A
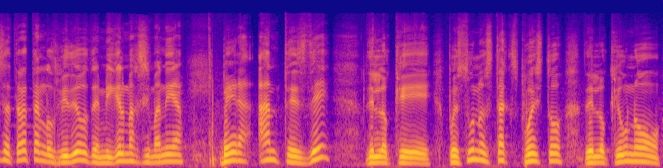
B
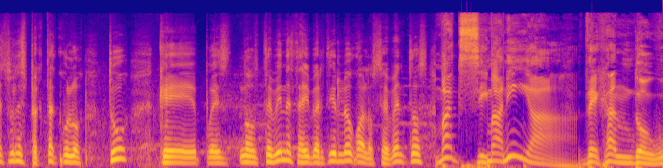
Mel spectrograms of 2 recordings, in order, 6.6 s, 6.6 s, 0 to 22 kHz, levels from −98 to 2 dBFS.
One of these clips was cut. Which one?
B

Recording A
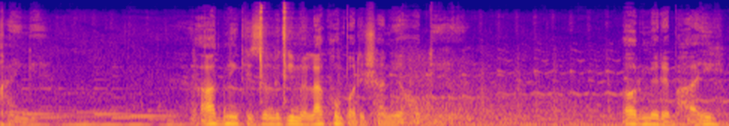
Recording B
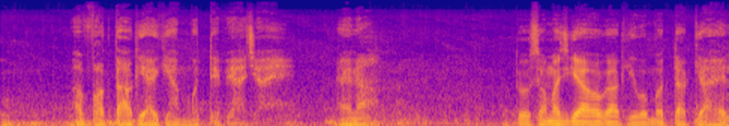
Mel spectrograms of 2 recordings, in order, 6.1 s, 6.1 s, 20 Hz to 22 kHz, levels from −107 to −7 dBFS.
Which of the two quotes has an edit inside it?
A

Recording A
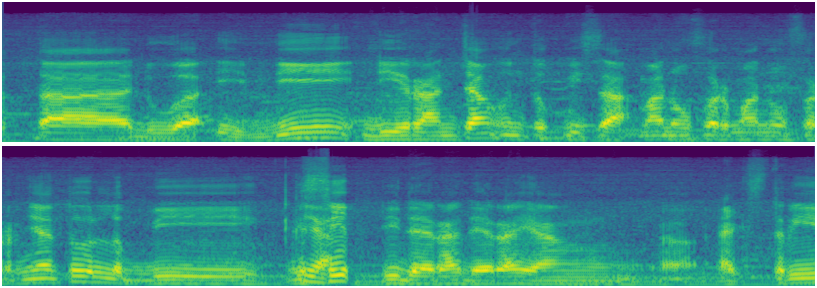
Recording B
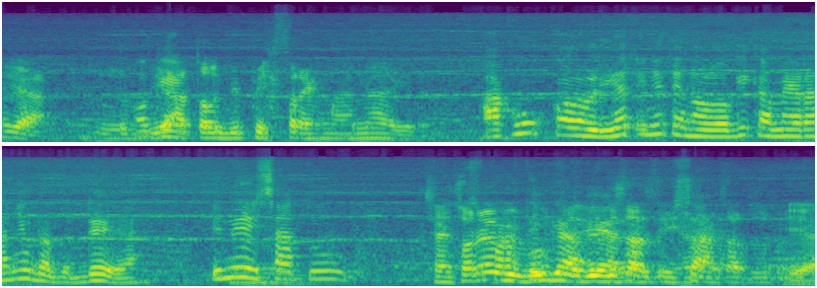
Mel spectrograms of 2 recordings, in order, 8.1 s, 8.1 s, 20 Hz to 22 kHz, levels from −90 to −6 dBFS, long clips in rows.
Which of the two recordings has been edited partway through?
A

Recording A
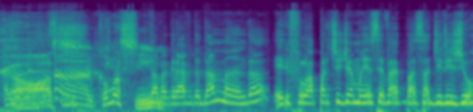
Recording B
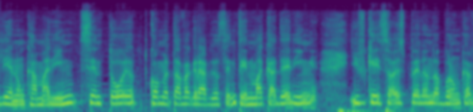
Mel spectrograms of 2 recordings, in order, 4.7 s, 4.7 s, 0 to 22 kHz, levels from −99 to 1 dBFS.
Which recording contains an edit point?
A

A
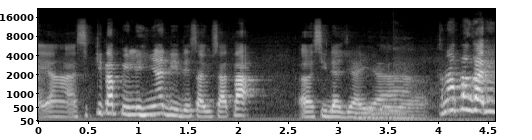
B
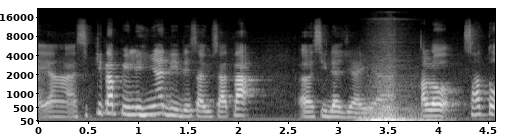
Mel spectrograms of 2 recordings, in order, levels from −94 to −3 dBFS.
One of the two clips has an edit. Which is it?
B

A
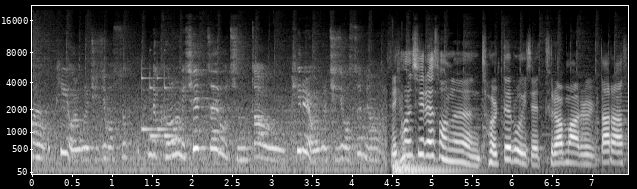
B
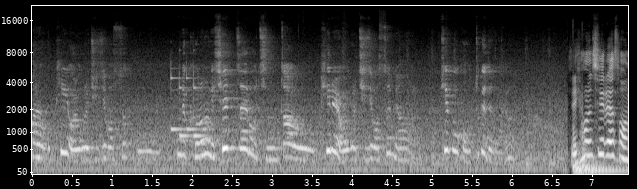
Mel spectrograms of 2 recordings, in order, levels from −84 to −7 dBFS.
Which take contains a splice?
A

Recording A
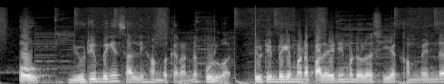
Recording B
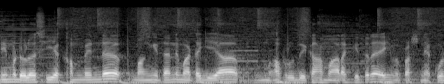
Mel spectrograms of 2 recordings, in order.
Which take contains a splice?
A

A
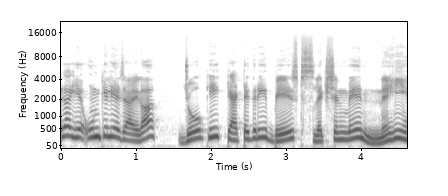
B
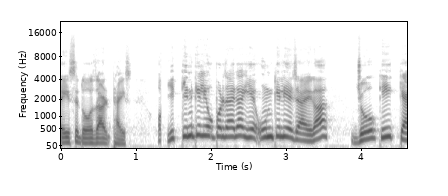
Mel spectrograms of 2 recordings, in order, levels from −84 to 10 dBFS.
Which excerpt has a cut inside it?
B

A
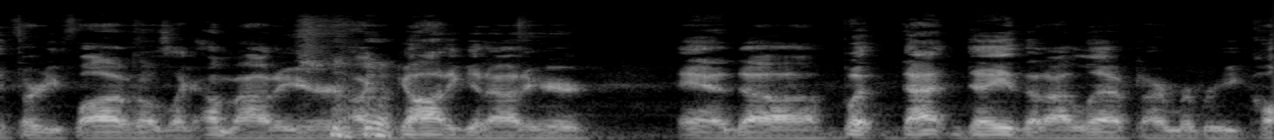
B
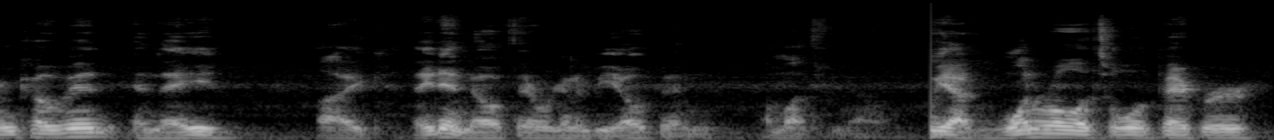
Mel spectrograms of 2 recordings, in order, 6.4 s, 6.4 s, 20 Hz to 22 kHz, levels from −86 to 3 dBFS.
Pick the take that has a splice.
B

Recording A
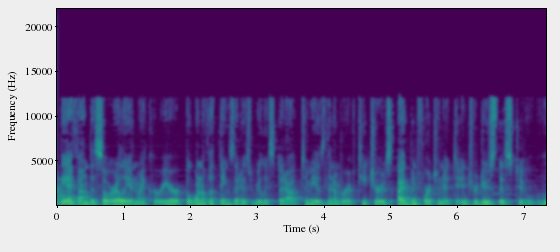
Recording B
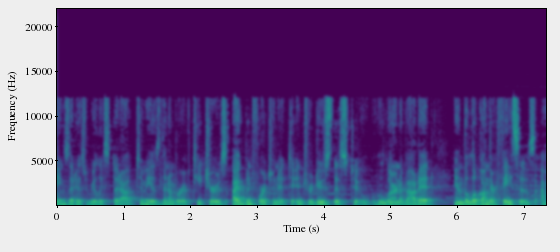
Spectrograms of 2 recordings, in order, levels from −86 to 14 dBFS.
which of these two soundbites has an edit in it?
B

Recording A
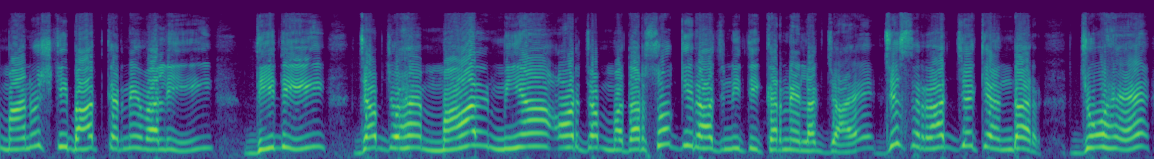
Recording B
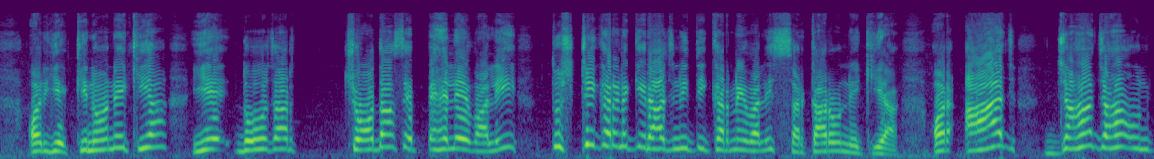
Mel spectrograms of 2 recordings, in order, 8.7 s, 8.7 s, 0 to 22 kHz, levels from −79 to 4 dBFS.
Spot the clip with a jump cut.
A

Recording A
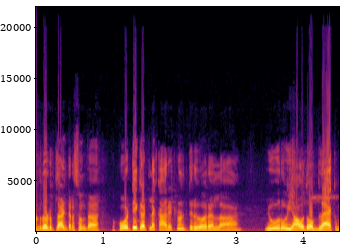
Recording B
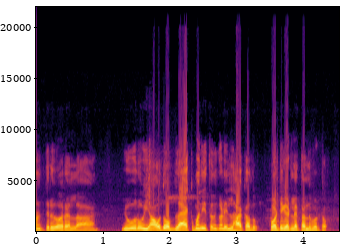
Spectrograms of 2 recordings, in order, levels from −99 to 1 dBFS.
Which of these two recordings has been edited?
B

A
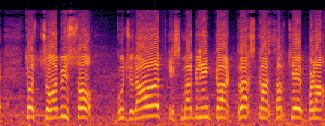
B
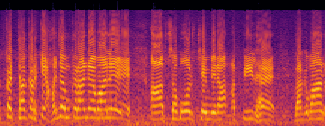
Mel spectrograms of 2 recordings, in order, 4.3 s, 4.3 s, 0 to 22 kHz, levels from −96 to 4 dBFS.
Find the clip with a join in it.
B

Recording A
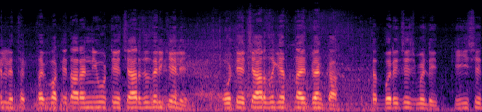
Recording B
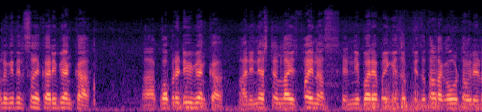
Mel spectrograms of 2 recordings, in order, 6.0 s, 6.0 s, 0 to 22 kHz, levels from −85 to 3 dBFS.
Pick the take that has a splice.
A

